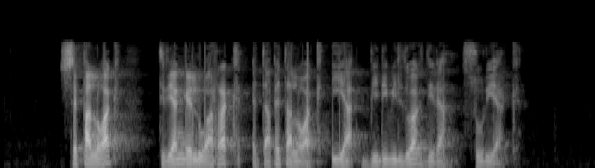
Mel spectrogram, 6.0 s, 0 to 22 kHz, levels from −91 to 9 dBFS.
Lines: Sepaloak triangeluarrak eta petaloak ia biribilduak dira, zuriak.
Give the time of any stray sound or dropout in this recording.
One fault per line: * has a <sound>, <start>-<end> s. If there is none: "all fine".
all fine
